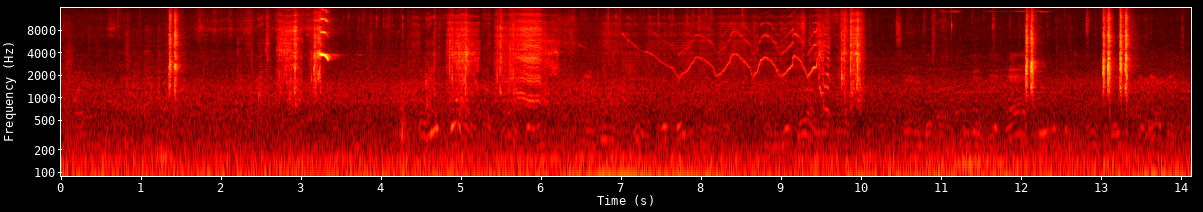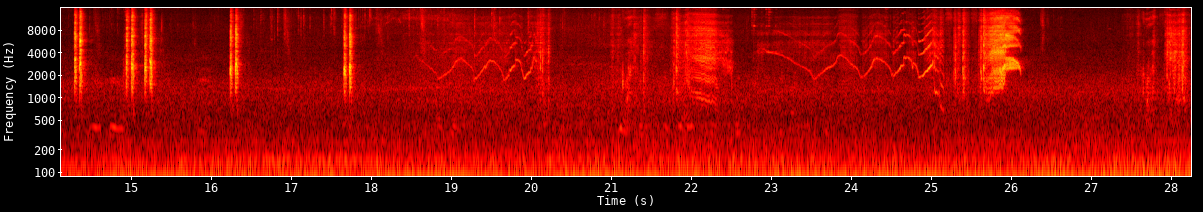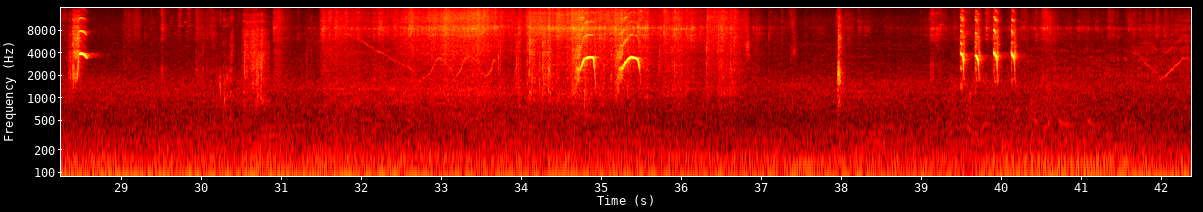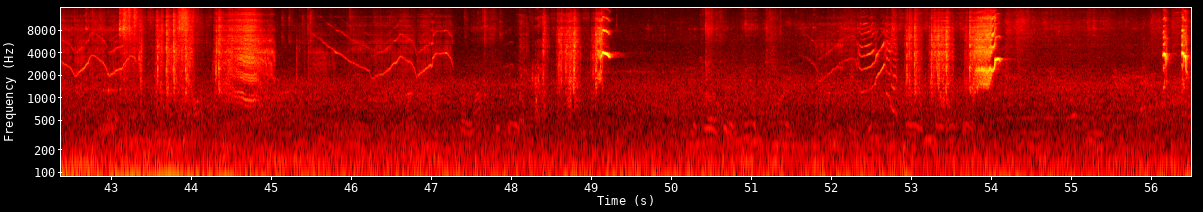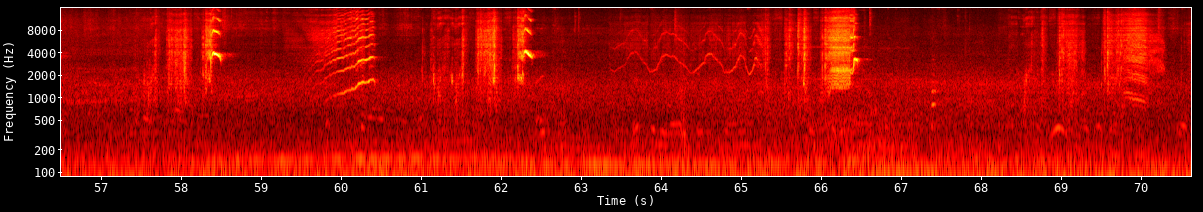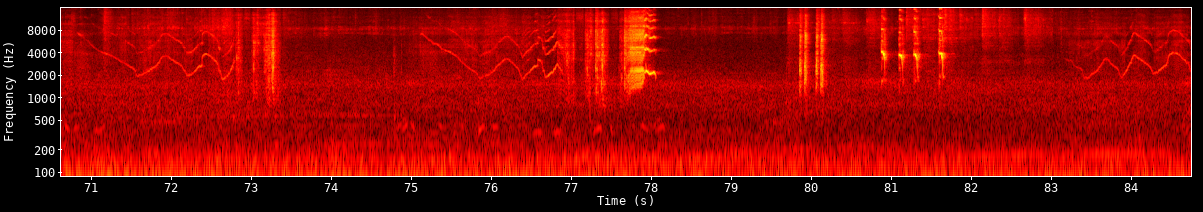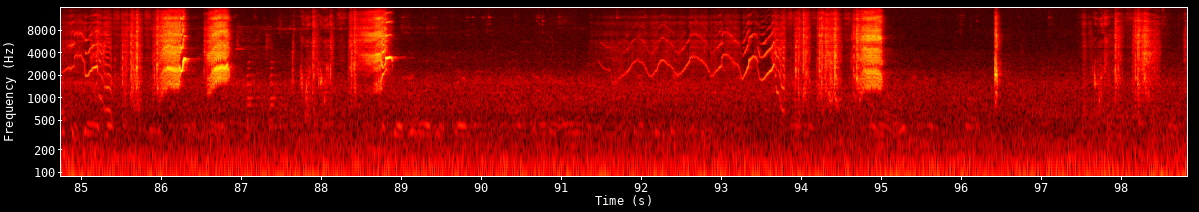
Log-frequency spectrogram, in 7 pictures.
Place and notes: Solitary male Grackle calls, Clear Lake, Houston, TX, USA - Solitary Grackle call
*Binaural* Weird calls from a single male Grackle in a small tree outside a grocery store. Traffic sounds, store employees smoking and talking.
CA-14 omnis > DR100 MK2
